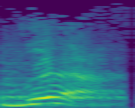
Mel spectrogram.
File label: BLEHH, Exclamation; Sound Effects:Voice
